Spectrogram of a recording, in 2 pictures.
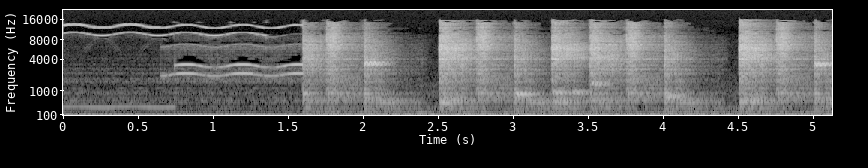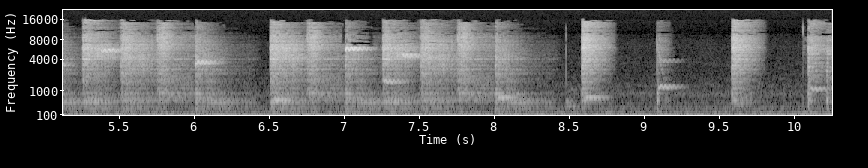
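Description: Synthesizer music heard from a voice-memo recording: a warbling held tone for about a second and a half, then a drum-machine-style beat with short pitched blips, played through an echo effect.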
